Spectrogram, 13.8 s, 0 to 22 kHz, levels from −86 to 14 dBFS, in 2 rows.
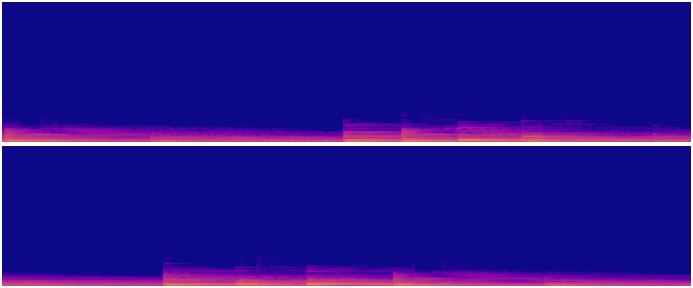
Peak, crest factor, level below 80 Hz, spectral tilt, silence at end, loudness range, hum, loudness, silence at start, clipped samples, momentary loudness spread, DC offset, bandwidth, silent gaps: -14 dBFS; 16 dB; -44 dBFS; -12 dB/octave; 0 s; 6 LU; none; -29 LUFS; 0 s; under 0.1%; 14 LU; under 0.1%; 3.4 kHz; none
